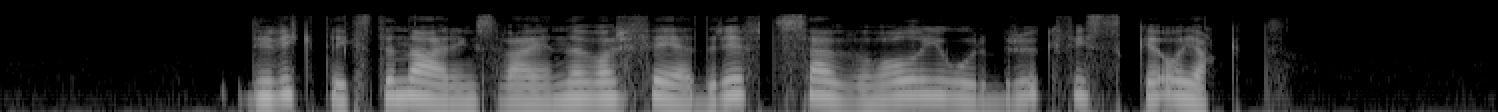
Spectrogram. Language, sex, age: Norwegian, female, 25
